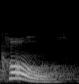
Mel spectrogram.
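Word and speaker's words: Cole's: right across the street it's called Kohl's and I it was my first headlining yet like the clothing store no one goes to it's spelled CE o le pretend they're letters right in front of me see Oh le s ho give my boy catch my drift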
